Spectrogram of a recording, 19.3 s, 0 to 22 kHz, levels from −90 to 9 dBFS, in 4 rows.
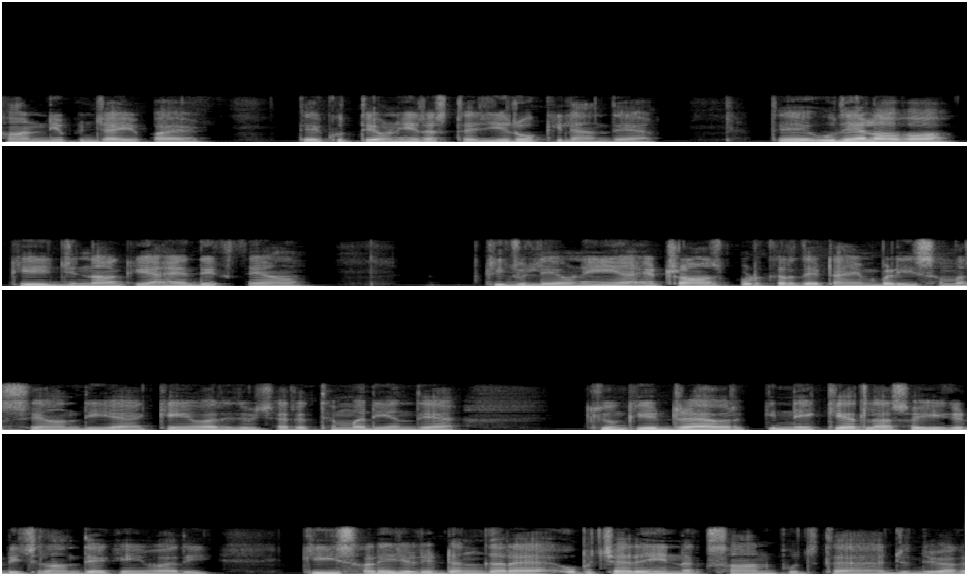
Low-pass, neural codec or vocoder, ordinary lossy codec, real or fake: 7.2 kHz; none; none; real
